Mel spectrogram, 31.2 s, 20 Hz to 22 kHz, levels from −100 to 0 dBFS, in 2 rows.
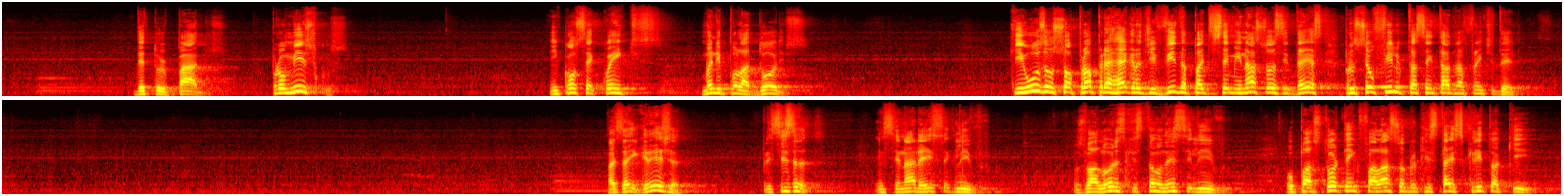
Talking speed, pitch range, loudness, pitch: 95 wpm, 130-180 Hz, -27 LUFS, 150 Hz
